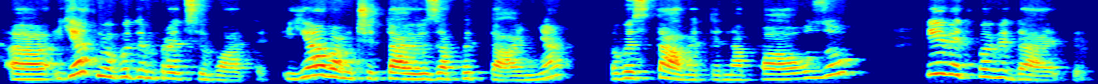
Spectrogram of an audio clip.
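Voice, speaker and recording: A woman's voice: a little high, big pitch swings, a little mellow, dull audio. Woman teacher reading aloud, echoey room. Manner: slow, careful pronunciation of words for pupils to repeat; hesitant fillers when explaining. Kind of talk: reading a children's story aloud in an online lesson.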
